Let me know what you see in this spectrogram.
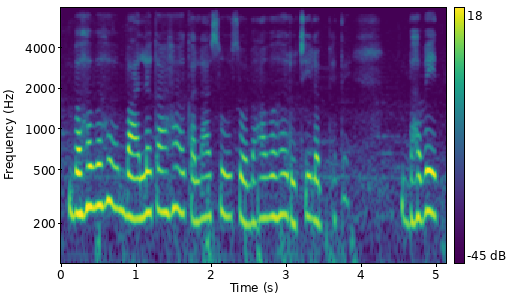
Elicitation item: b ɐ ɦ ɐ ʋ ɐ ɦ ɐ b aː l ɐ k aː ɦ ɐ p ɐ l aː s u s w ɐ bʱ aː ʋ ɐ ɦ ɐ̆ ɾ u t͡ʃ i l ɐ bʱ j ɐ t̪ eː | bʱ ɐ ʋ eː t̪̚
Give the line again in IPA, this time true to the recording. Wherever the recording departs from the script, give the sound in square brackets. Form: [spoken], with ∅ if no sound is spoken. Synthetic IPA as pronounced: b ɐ ɦ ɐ ʋ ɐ ɦ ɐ b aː l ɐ k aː ɦ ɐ [k] ɐ l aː s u s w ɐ bʱ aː ʋ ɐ ɦ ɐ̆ ɾ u t͡ʃ i l ɐ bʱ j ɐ t̪ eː | bʱ ɐ ʋ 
